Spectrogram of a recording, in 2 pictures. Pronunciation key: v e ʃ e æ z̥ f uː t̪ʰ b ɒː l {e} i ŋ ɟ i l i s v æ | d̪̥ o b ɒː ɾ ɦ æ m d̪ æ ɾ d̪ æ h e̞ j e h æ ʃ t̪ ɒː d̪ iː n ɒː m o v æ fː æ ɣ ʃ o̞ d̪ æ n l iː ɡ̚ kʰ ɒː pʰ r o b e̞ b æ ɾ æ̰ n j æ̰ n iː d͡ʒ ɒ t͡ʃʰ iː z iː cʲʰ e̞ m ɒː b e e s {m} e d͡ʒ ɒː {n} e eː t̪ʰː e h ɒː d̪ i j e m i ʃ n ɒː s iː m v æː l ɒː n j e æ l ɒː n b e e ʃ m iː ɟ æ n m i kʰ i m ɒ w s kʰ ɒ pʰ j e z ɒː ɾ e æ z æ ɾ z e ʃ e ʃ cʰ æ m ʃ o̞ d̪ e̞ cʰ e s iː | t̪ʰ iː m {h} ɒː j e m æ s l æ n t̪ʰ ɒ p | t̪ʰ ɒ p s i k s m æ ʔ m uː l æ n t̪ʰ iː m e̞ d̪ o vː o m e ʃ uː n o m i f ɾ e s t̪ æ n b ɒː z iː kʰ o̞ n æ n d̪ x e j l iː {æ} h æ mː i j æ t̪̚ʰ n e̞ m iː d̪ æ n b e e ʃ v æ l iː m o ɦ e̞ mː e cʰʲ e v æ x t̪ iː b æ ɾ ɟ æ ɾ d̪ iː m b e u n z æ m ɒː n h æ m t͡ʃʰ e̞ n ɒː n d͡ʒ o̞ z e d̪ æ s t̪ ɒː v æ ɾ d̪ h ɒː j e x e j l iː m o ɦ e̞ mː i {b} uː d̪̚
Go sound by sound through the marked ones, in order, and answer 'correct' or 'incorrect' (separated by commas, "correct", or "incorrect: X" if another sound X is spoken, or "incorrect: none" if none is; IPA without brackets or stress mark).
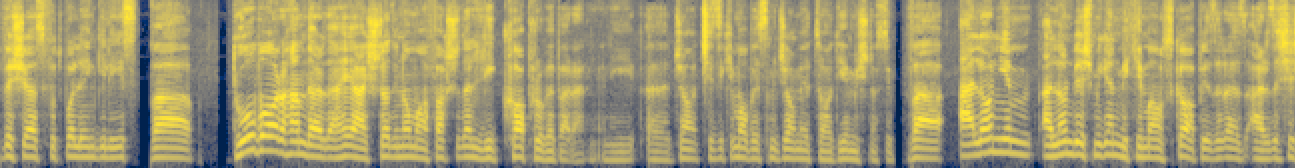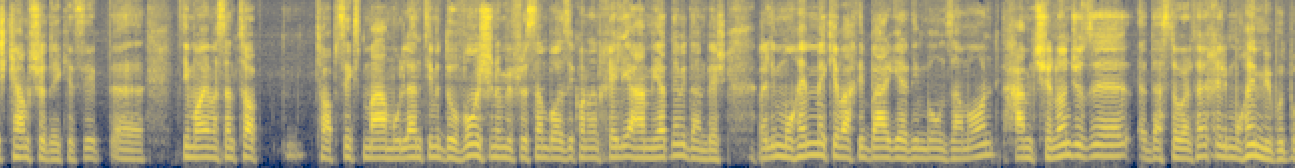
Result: correct, correct, incorrect: m, correct, correct, correct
